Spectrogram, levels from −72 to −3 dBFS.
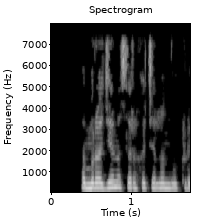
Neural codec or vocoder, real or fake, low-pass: none; real; 7.2 kHz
